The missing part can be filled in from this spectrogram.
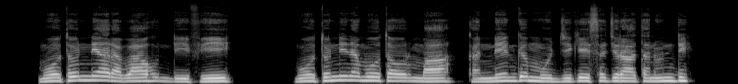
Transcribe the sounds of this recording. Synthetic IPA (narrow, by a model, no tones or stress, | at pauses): mo̞ːt̪ɔnːɪɐɾɐbaːhʊnd̪iːfɪ | mo̞ːt̪ɔnːɪnɐmo̞ːt̪ɐɔɾmaːkɐnːe̞ːŋɡɐmːoːd͡ʒːiːk̬e̞ːsːɐd͡ʒɪɾaːt̪ɐnhʊnd̪ɪ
